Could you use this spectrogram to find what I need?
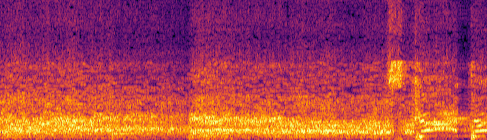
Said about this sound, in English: Can I hear the sisters shouting it again? All these people on the gallery, can I hear you shouting it loud? Your voice is not loud enough. Loud and clear.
